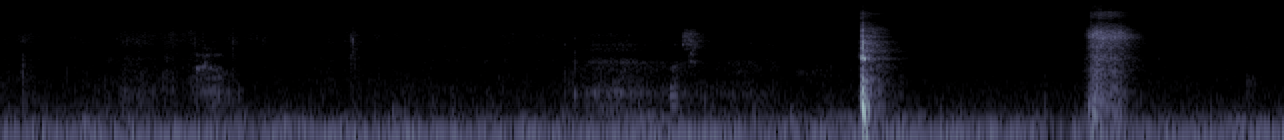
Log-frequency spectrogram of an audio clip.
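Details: Sick one, called 'my baby', sneezing again and again while someone says bless you: two sharp, short sneezes in a quiet room.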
